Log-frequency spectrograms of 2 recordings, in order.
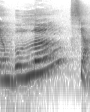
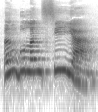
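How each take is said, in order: First: The stress is on the syllable 'lân'. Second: The stress is not on the syllable 'lân'. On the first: The speaker calls it right. "Percebam qual que eu agora eu enfatizei. ... no lã" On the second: The speaker calls it wrong. "Existe essa palavra ambulancia? Não"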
